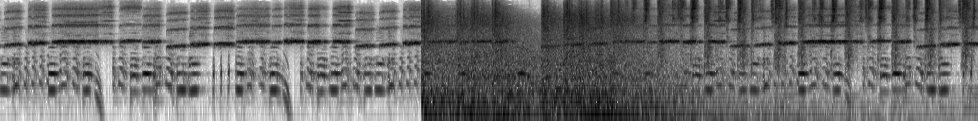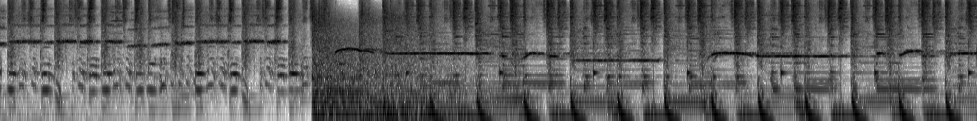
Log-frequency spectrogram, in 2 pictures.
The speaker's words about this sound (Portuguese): para começar o episódio agora com o nosso podcast tendo uma música nova de vinheta.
